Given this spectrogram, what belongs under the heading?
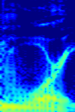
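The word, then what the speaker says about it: Emanwori: Is that how he pronounces it? I know we've gone back. Emanwuri, yes.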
